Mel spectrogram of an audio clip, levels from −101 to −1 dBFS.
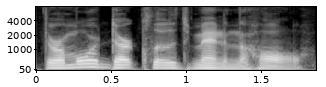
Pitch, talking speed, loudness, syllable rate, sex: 115 Hz, 290 wpm, -17 LUFS, 7.0 syllables/s, male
